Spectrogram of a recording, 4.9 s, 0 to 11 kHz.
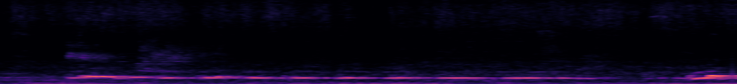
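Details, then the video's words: A 4.5-month-old Bangkok zebra dove holds a long, gently warbling mid-pitched coo for about three and a half seconds, wavering slightly in pitch, then ends with a brief rising note; soft low hum underneath. "Suara Teriakan Piyek Burung Perkutut Bangkok Umur 4,5 Bulan"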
